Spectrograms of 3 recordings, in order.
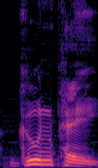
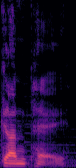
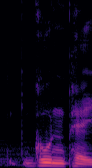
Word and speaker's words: Gunpei: and the same thing it's also goon pay yokoi not gun pay because ganpei would be ga if you were trying to uh romanize it it's gunpei yokoi the u is always pronounced shortly after the nes national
